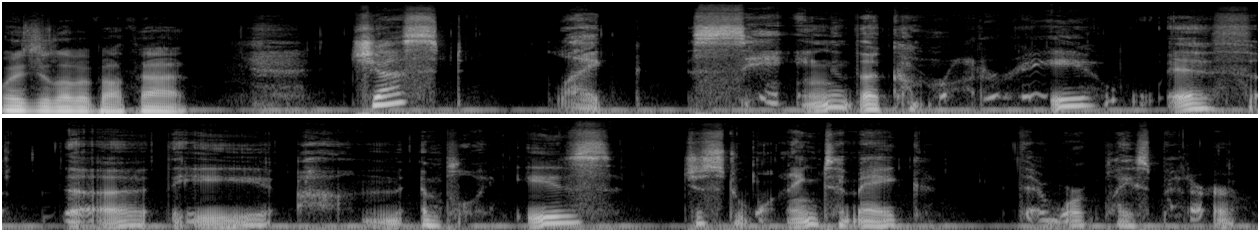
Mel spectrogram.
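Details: Adult woman diagnosed this year with spasmodic dysphonia; vocal cord spasms make her voice cut in and out, sometimes hoarse; she attributes it partly to voice overuse as a podcast host and to stress; real, occurring during interview; spasmodic dysphonia.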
